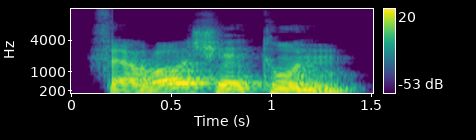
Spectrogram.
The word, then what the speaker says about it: فراشة: And here فراشة, فراشة. I pronounce it as ta sound.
